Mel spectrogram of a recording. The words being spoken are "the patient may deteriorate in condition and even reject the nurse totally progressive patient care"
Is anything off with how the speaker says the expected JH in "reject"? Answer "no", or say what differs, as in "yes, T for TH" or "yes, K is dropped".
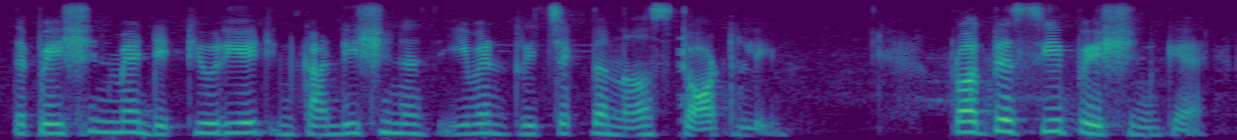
yes, CH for JH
